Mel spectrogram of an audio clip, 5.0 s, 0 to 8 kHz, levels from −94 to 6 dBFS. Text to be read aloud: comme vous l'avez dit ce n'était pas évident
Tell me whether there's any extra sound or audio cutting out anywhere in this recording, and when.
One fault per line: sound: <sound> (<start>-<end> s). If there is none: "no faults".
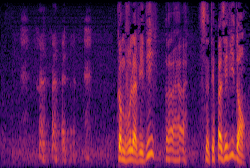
sound: laugh (0.4-1.9 s)
sound: laugh (3.3-3.8 s)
